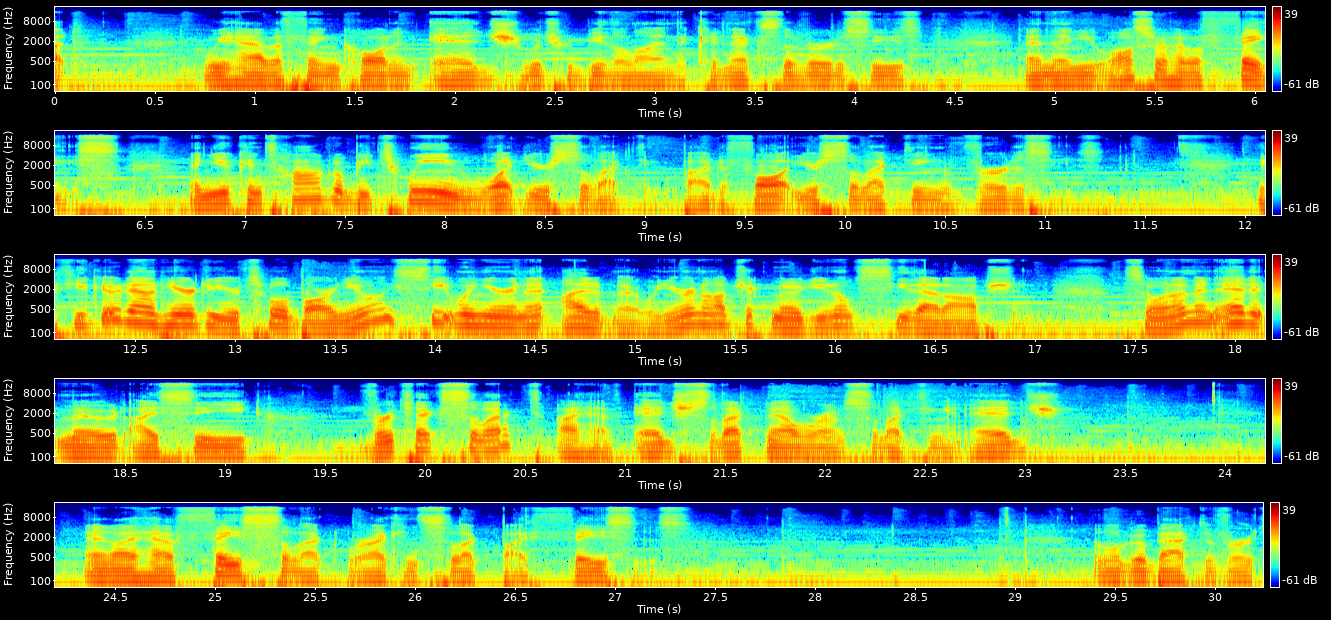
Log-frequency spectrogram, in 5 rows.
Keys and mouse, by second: 2.1-9.6 middle drag, 9.6-12.4 right drag, 15.3 click, 17.5 click, 20.7 click, 21.8 right click, 22.4 middle click, 22.5-25.3 right drag, 25.1 click, 25.4 click, 26.7 click, 29.6 click.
